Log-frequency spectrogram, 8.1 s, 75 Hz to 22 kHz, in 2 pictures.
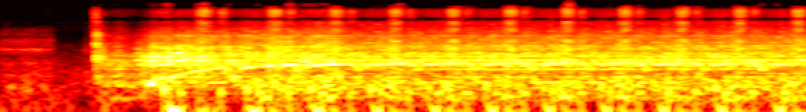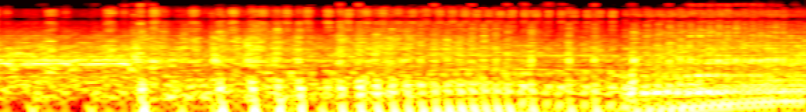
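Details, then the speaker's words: Toro GroundsMaster 52 mower with replacement vintage cast-iron Briggs & Stratton 16 hp single after rod blew, first start attempt; slow laboured cranking about eight seconds, only half-catching; owner suspects weak battery or starter drawing too much current. "I don't know if that starter's kind of pulling too much amperage and it's not the best, or if that battery was no good. I get the feeling the battery's no good"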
